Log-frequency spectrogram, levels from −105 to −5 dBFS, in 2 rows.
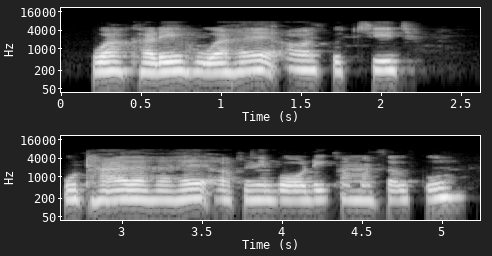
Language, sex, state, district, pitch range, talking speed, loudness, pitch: Hindi, female, Chhattisgarh, Sarguja, 180-200 Hz, 170 wpm, -19 LUFS, 185 Hz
